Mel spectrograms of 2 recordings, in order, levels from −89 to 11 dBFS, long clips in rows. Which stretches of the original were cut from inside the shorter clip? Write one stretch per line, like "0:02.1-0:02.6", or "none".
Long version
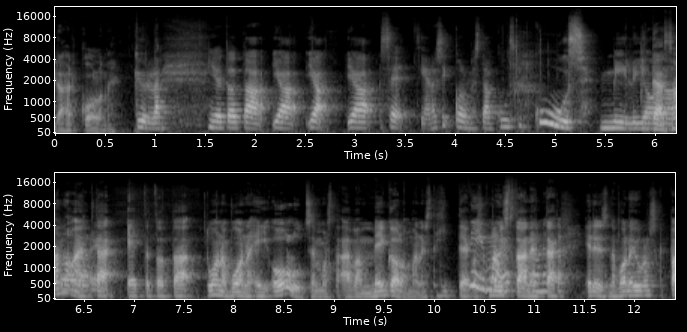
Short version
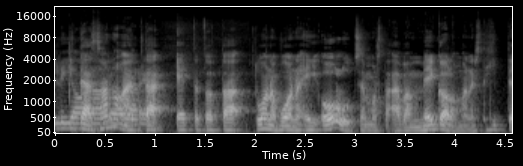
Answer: none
